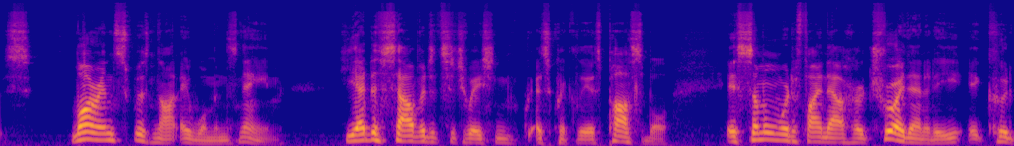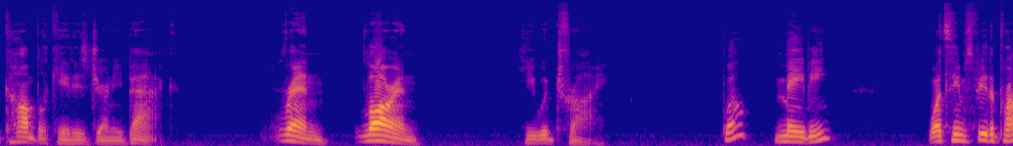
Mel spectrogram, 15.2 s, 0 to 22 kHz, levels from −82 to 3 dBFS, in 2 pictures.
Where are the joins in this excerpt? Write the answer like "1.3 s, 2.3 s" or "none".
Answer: 11.4 s, 13.3 s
